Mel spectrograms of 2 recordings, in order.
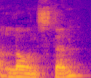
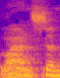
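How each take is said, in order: First: The name is said in the BBC form. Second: The name is said in a non-BBC local form.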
